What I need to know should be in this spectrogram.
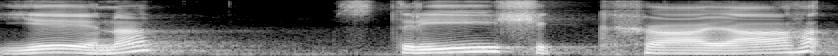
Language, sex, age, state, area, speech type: Sanskrit, male, 18-30, Rajasthan, urban, spontaneous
